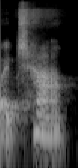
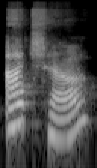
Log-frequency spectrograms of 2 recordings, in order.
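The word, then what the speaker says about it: अच्छा: one word in Hindi, if I use the word acha, you have the stress on the second syllable. You go acha, like on the second one, right? If I said acha, I would have it on the first syllable, which doesn't quite sound exactly the same.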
